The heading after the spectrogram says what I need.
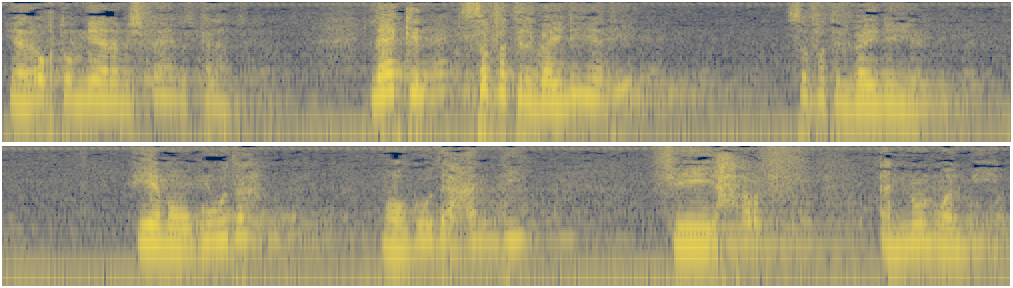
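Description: A man with an Egyptian accent teaching Quran recitation in an online lesson, voice a little strained, drawing out sample words slowly and checking in often with his class. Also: high-pitched, dark tone. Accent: Egyptian Arabic. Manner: slow drawn-out demonstrations of recited words. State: voice a bit strained. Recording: dull lo-fi audio with long reverb.

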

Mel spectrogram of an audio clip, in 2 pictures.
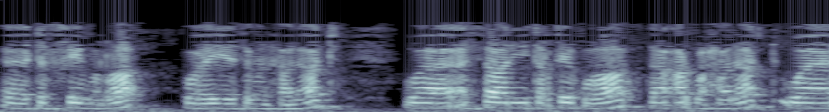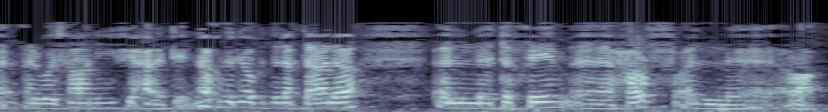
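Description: High-voiced man teaching recitation rules. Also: fairly even intonation. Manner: stretches out example words slowly to demonstrate; asks the listeners questions and answers them himself. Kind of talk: religious lesson on recitation rules. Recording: distant, dull lo-fi mic with faint noise.

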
